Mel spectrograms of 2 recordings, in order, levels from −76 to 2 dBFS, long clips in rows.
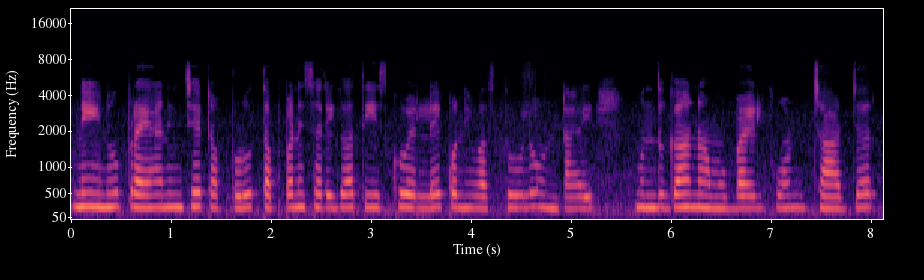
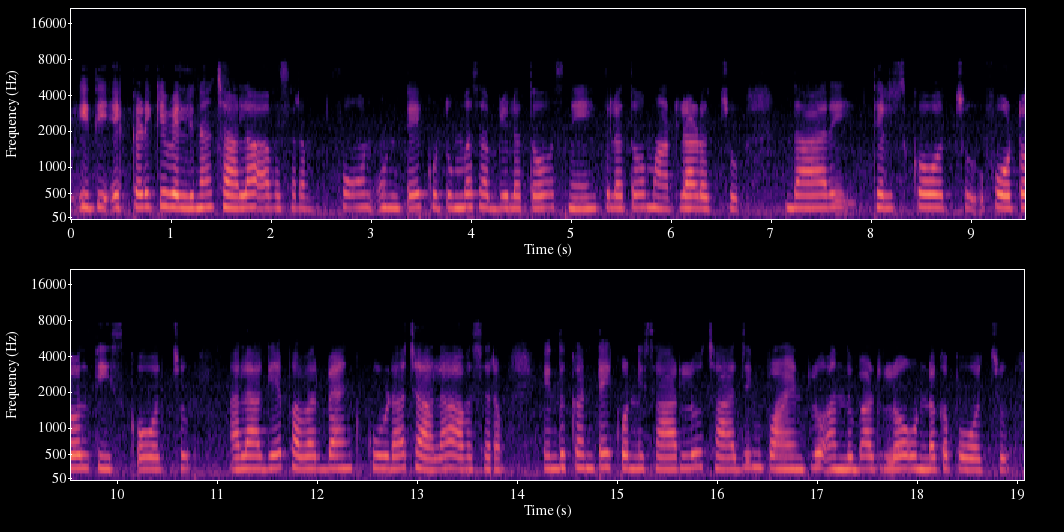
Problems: constant background noise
